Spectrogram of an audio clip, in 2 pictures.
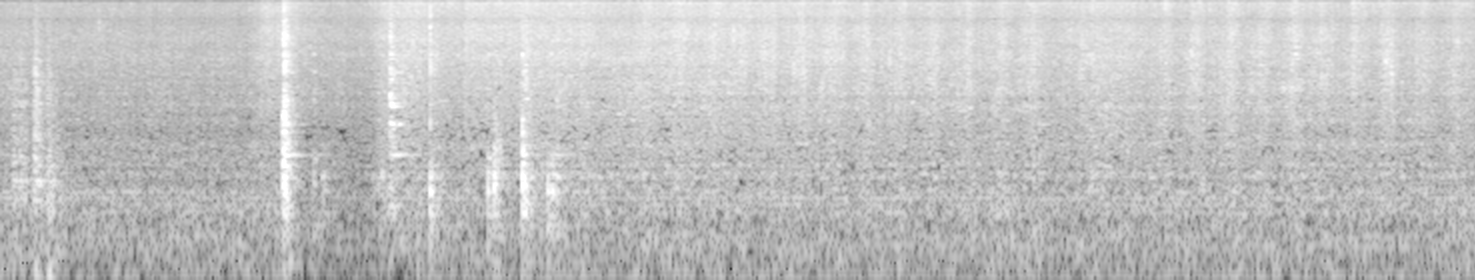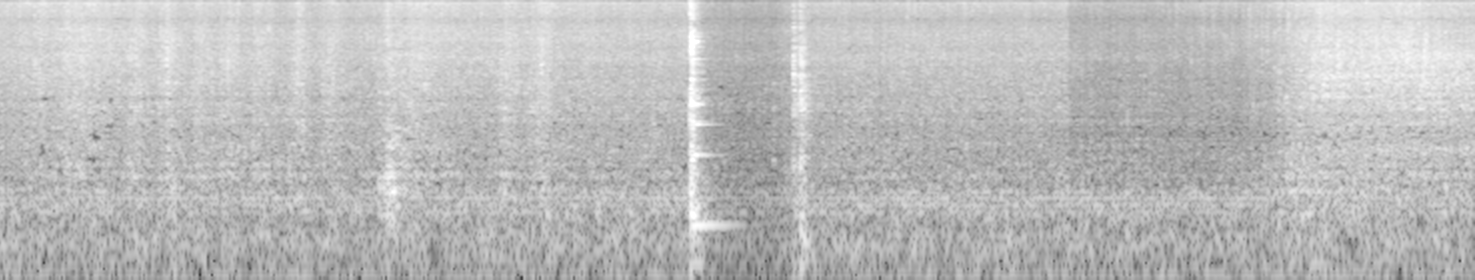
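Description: Red masala sizzling in hot oil in a metal pot while a spatula scrapes through it, knocking sharply against the pot a handful of times. Near the end the sizzling grows louder as raw mutton pieces are tipped into the hot oil.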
